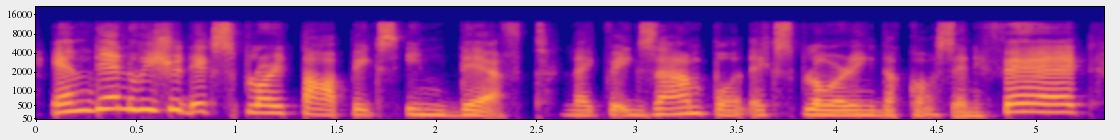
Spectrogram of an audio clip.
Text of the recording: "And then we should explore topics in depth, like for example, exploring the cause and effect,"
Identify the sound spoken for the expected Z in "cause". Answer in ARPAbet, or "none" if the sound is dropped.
S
